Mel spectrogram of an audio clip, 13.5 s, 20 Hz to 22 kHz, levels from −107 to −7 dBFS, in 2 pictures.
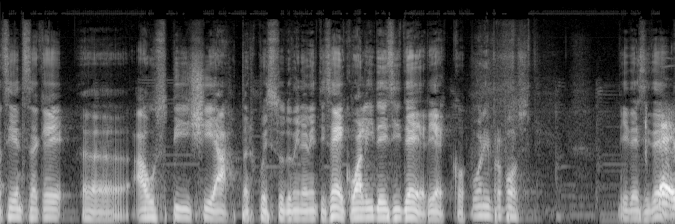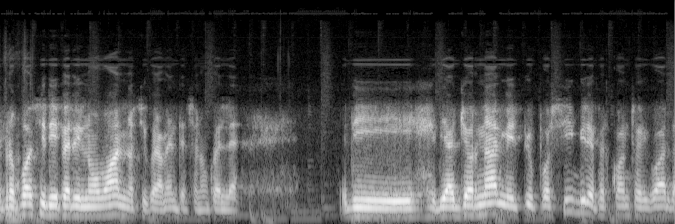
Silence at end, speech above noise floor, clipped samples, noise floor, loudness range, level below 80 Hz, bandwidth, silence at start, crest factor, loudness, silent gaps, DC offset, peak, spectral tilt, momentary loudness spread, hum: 0 s; 35 dB; under 0.1%; -58 dBFS; 6 LU; -58 dBFS; 13.5 kHz; 0 s; 22 dB; -22 LUFS; none; under 0.1%; -2 dBFS; -6 dB/octave; 14 LU; none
